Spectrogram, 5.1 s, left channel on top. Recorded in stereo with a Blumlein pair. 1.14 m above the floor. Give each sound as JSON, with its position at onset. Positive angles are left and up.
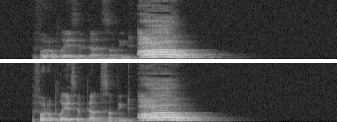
{"t": 0.5, "sound": "a man speaking", "azimuth_deg": -55, "distance_m": 1.0}
{"t": 2.1, "sound": "a scream", "azimuth_deg": 65, "distance_m": 4.0}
